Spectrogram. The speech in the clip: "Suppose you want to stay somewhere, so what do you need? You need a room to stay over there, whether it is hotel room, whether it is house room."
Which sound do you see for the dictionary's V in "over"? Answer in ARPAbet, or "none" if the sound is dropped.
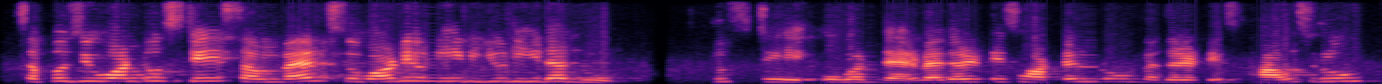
V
